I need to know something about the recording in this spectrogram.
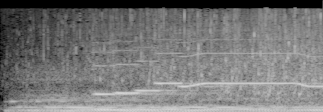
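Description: Water pours steadily into a vessel, its hollow ringing tone climbing in pitch as the container fills. Fairly loud, with a low rumbling splash underneath and no talking.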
